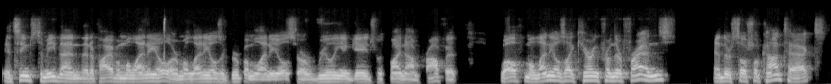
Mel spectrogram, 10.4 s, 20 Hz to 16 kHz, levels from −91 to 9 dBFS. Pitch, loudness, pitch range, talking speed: 110 Hz, -18 LUFS, 100-130 Hz, 210 wpm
